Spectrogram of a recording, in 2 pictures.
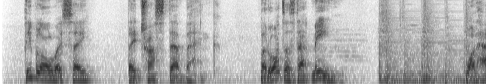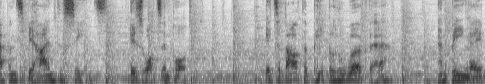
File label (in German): englisch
